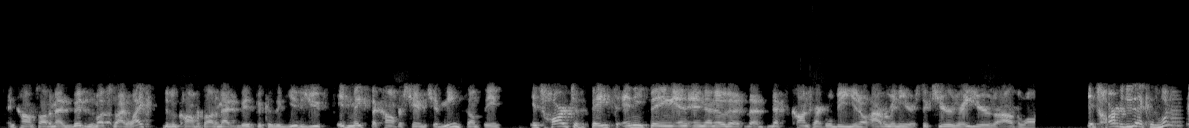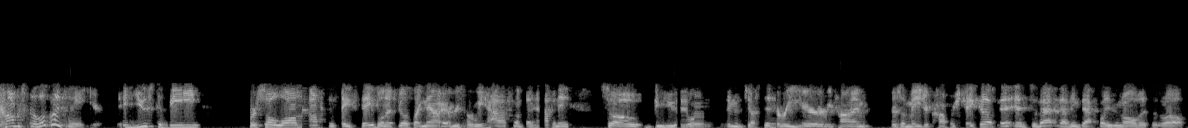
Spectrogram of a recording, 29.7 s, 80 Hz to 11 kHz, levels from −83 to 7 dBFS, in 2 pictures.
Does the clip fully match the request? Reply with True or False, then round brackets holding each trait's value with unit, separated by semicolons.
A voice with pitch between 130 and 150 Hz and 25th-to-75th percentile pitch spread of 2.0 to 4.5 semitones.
False (135 Hz; 4.9 semitones)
